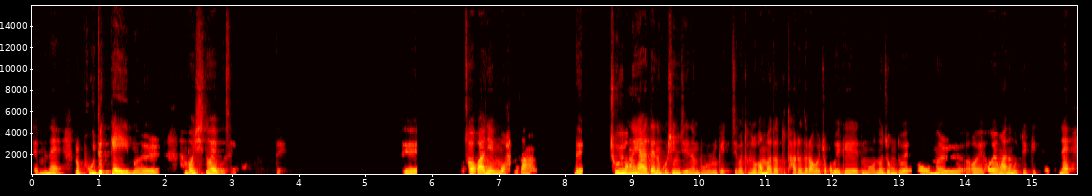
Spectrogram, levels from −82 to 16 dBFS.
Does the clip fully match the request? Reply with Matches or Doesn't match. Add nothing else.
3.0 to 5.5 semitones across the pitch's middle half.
Doesn't match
